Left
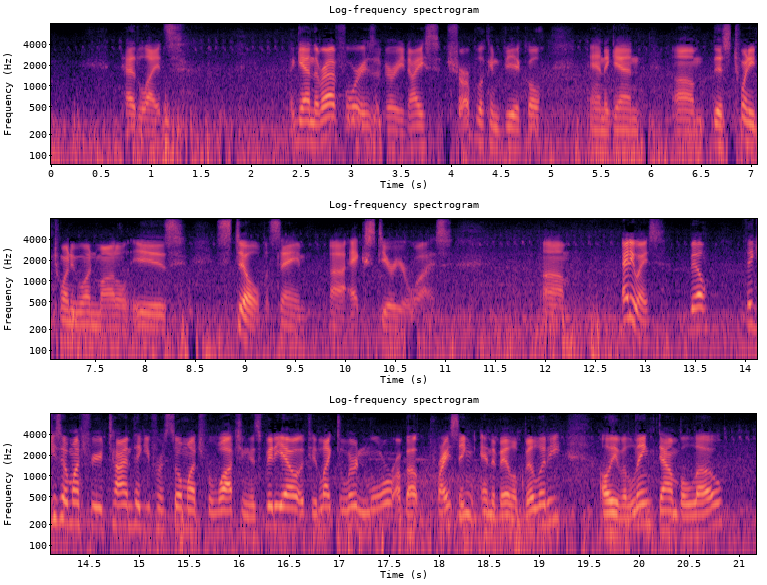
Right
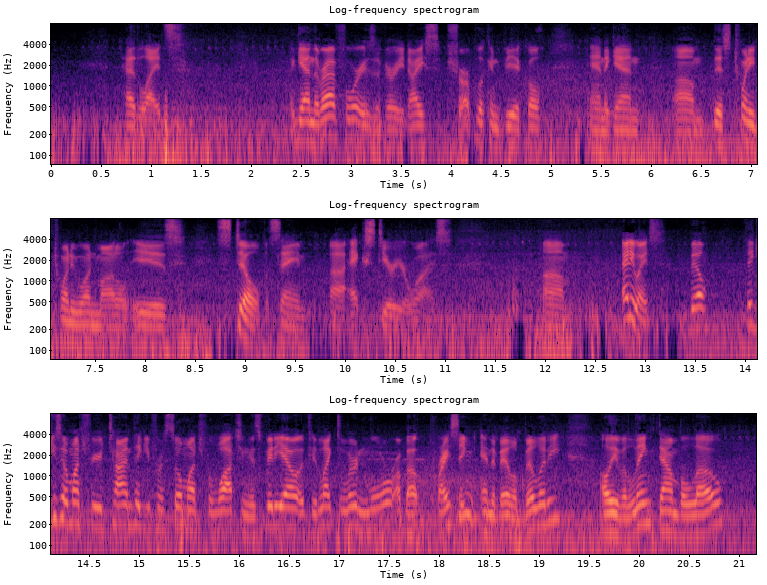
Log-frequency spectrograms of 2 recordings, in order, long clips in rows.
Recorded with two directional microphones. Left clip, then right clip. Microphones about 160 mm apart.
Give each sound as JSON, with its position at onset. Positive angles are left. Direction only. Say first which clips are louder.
{"t": 0.7, "sound": "speech", "louder": "left 4 dB", "side_deg": -15}
{"t": 2.4, "sound": "speech", "louder": "left 4 dB", "side_deg": -10}
{"t": 12.7, "sound": "speech", "louder": "left 5 dB", "side_deg": 10}
{"t": 16.0, "sound": "speech", "louder": "left 4 dB", "side_deg": -5}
